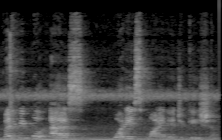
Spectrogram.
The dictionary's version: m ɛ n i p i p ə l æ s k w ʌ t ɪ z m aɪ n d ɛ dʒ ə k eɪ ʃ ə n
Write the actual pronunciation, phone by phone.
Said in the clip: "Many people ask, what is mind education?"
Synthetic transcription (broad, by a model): m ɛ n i p i p ə l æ s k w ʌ t ɪ z m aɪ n ɛ dʒ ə k eɪ ʃ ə n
